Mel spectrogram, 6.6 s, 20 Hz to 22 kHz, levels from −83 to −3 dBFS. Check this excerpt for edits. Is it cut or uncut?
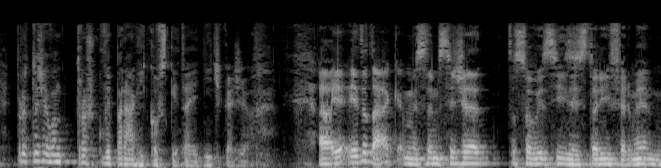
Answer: uncut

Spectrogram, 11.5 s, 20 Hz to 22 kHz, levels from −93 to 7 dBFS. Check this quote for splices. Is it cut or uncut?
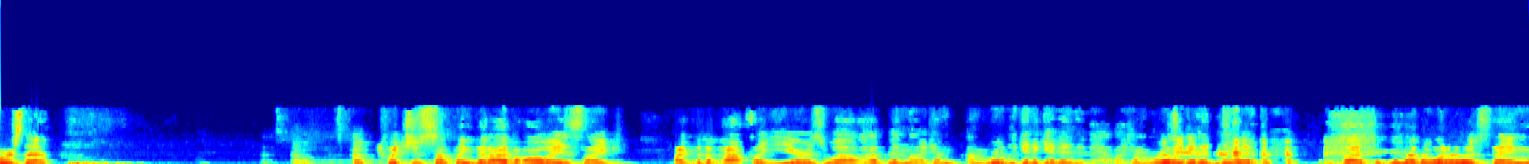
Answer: uncut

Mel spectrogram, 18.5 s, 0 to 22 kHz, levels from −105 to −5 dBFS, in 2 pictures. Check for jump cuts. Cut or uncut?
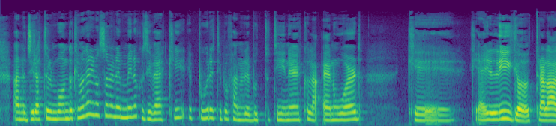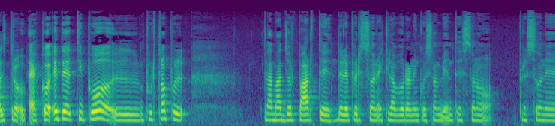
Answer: cut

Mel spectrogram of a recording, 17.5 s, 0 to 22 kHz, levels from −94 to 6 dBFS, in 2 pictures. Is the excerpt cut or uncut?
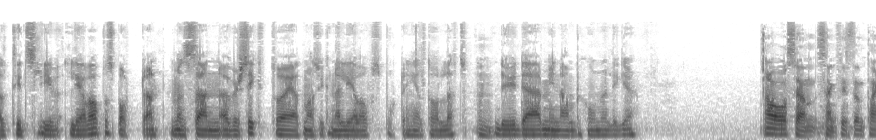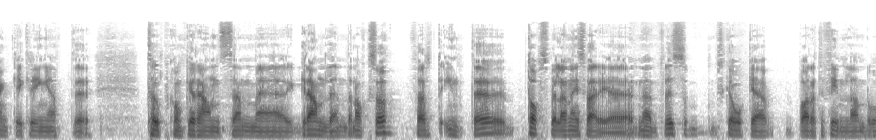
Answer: cut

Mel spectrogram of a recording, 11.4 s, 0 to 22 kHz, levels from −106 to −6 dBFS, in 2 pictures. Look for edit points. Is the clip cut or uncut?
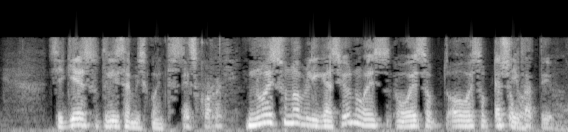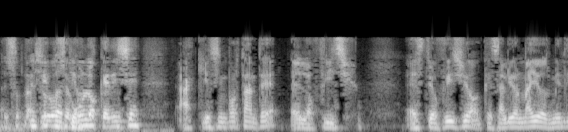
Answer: uncut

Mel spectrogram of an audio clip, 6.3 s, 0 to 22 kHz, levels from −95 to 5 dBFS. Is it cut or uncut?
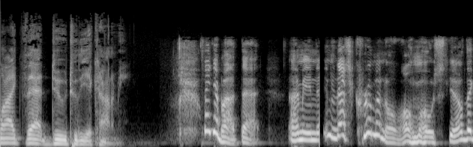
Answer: cut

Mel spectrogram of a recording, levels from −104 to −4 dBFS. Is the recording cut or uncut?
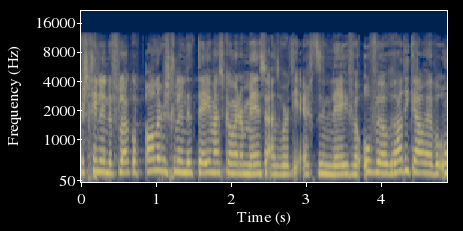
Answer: uncut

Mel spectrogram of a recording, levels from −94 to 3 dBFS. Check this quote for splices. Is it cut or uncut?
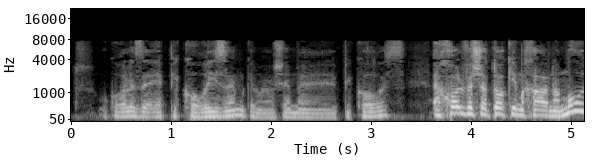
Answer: uncut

